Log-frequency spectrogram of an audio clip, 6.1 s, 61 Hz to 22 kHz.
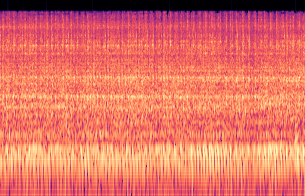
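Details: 1971 Mercury outboard (listed as 7.5, also called 72 horse) revived after coil work: steady raspy even idle with no misses, being run out of fuel; runs like a dream.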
